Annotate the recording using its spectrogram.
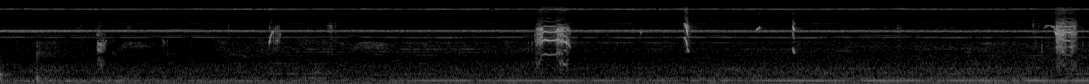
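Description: Brief high bird squeaks and chirps, a second or more apart, with a short wavering call about halfway through as the loudest, over a steady high insect whine.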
